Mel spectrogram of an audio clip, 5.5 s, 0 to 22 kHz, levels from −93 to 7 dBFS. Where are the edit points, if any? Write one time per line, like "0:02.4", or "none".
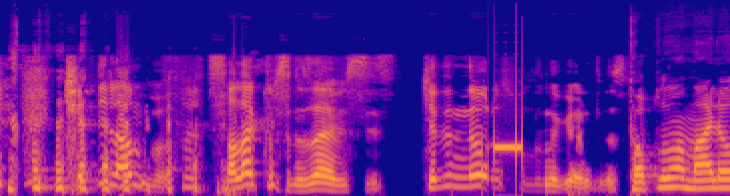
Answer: none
